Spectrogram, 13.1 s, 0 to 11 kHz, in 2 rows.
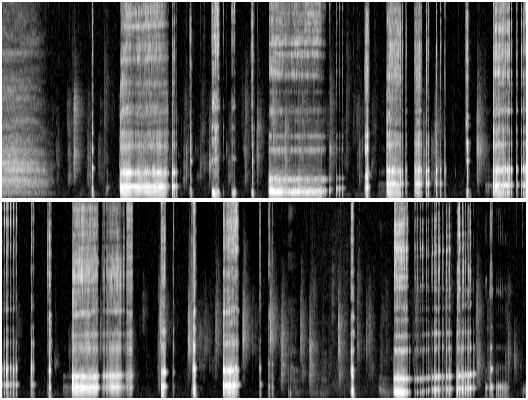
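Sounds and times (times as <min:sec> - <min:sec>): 
loud close-up burps: 0:01.5 - 0:05.6, 0:06.1 - 0:08.7, 0:11.4 - 0:12.8.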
